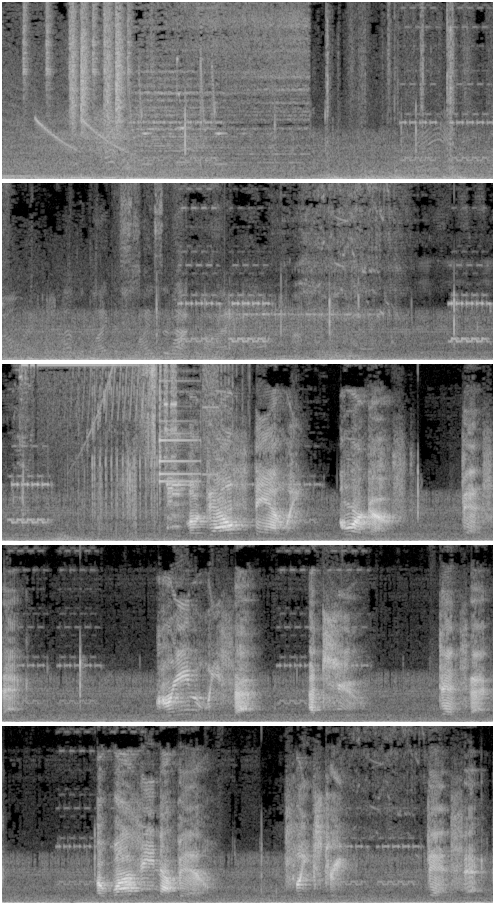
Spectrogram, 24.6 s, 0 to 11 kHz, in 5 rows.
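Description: A payphone rings in the video game Watch Dogs 2, a repeated electronic trill in steady bursts that follows a stretch of game noise and chatter, with someone talking over parts of it.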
